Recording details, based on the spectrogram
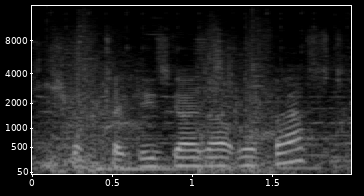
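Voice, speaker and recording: A man's voice: fairly high pitch, expressive, fairly quick. A man giving casual gameplay commentary, half talking to himself as he plays. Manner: muttering to himself while playing. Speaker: gameplay streamer. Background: game music and sounds.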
